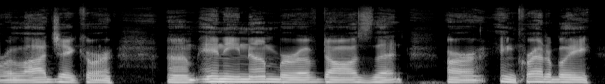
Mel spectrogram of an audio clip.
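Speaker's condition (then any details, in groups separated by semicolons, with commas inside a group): ALS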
